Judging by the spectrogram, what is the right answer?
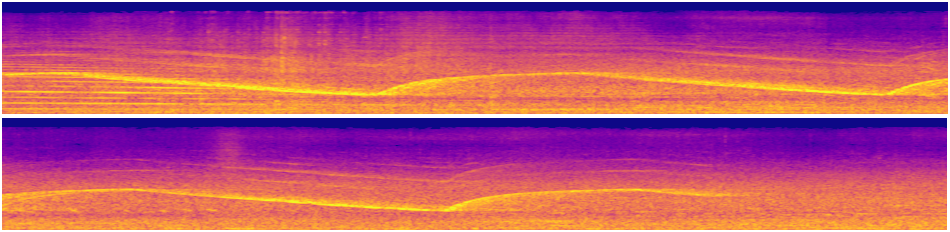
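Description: Fire engine siren wailing: its pitch rises quickly and falls slowly, about once every five seconds. It stops near the end, leaving only traffic noise.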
